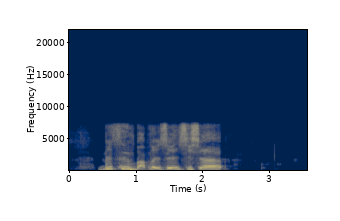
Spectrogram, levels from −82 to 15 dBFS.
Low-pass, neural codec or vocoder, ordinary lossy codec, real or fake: 7.2 kHz; codec, 16 kHz, 4 kbps, X-Codec, HuBERT features, trained on general audio; none; fake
